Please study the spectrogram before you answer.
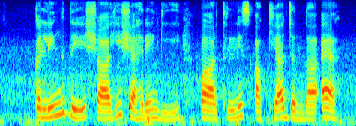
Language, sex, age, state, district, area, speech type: Dogri, female, 30-45, Jammu and Kashmir, Samba, urban, read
